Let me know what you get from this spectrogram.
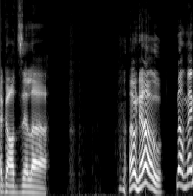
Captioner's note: light laughter; laughs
